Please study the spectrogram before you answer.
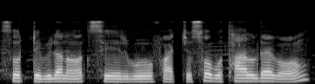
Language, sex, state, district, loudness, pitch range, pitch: Chakma, male, Tripura, Dhalai, -16 LUFS, 130-150 Hz, 140 Hz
